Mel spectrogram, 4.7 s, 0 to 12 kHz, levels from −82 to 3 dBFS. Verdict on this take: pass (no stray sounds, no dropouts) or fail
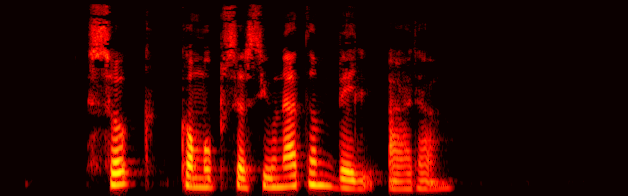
pass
